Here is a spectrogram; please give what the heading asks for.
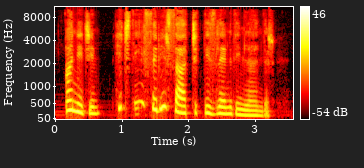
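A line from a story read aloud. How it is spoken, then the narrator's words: Sweet, respectful voice. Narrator (Turkish): Tatlı ve saygılı bir sesle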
